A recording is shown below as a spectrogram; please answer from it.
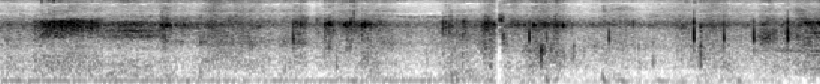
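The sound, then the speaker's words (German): Footsteps of a person walking down a steep mountain path, a steady run of soft, scuffing steps at an even pace, with no voices. “Und das ist der Weg, den ich jetzt gerade laufe.”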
